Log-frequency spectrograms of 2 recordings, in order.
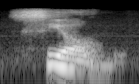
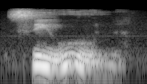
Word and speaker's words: Zion: And that particular word, Zion, which would be pronounced Sion, Sion, and also pronounced Siun, a monumental or guiding pillar, also has a particular meaning in the symbolic letters.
